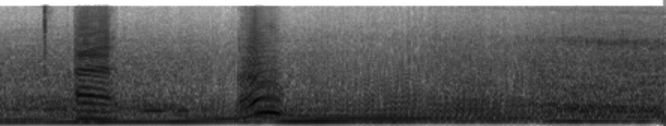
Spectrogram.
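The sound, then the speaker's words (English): A loud truck passing by rumbles as a steady low engine drone, with two brief louder surges near the start. “it's a loud truck passing by”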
